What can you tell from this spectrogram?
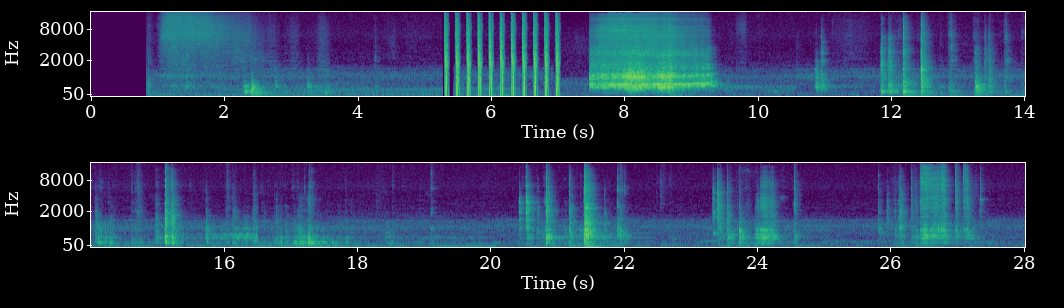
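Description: Large plastic toy building blocks being pressed onto a baseplate and onto one another, with scattered clicks and knocks. Earlier comes a fast run of about a dozen sharp clicks, then a loud noisy burst lasting about two seconds.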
